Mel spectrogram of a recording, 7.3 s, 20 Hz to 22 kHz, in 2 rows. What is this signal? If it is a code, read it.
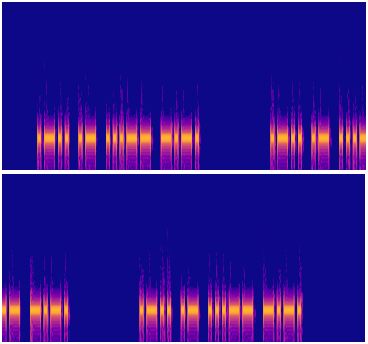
Morse code, heard as a keyed tone, about 36 wpm, 700 Hz. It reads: LA3C LA3C LA3C
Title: DXCC-100 Call Signs - 4 Characters - Repeated 3x - 35wpm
